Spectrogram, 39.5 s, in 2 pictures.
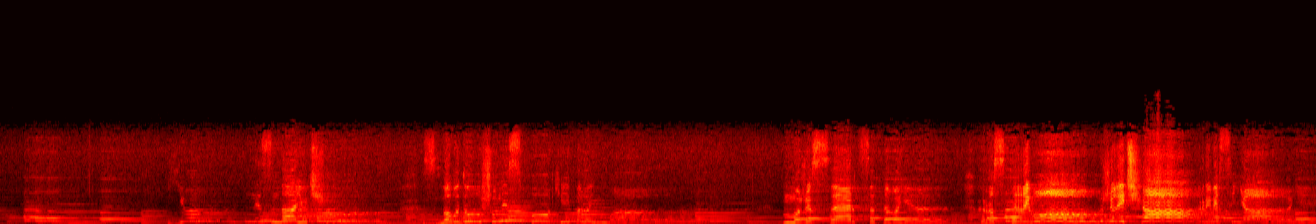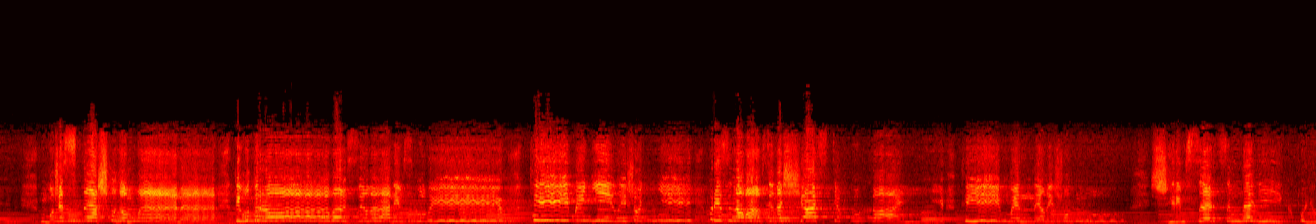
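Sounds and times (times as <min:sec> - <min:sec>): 
Ukrainian serenade song: 0:00.0 - 0:39.4.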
